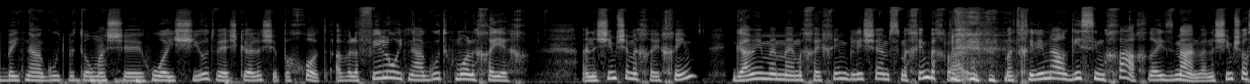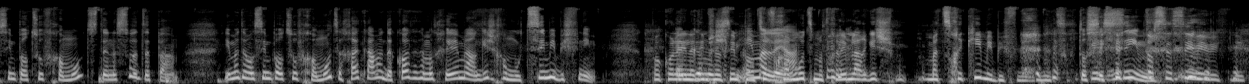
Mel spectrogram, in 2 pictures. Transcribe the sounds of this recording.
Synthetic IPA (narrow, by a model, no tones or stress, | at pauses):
tbeitnaːɡutbe̞to̞ʁmaʃe̞huaiʃijutvejeʃkae̞le̞ʃe̞paχo̞ta̰valafiluitnaːɡutkmo̞le̞χaje̞χ | anaʃimʃe̞me̞χajχim | ɡamimememːeχajχimbliʃehe̞msmeχimbiχlalmatχilimleaʁɡiʃsimχaːχʁe̞jzmanveanaʃimʃe̞o̞simpaʁt͡sufχamut͡st̪e̞nasueze̞paːmʔimat̪e̞mo̞simpaʁt͡sufχamut͡saχʁejkamad̪ako̞tat̪e̞mat̪χilimleaʁɡiʃχamut͡simibifnim | poko̞lajeladɡaimʃeosimkpaiimaulfeaamut͡smat̪χimlimleaʁɡiʃmat͡sχikʰimːibifnimmt̪ːosesimtosesimibifni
